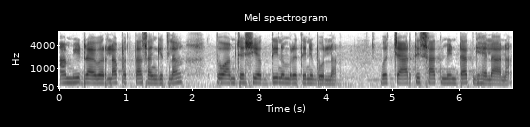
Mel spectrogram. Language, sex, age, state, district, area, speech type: Marathi, female, 18-30, Maharashtra, Buldhana, rural, spontaneous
